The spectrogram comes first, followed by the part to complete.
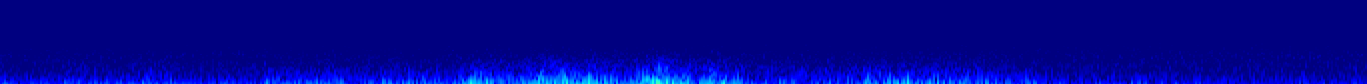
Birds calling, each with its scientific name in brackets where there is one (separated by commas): Gray-crowned Rosy-Finch (Leucosticte tephrocotis)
